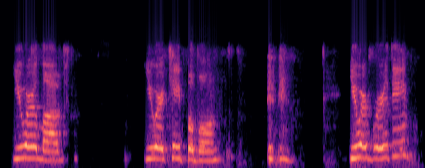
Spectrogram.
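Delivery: voice cracking and breaking over the words. Guiding a listener through mirror affirmations, voice cracking. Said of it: "I don't know why my voice is cracking".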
